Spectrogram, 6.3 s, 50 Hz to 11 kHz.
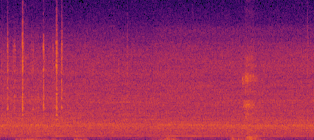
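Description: Boeing 737 flight deck background noise during the descent: a steady rush of air with a constant hum under it. A few light clicks come in the first second or so.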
